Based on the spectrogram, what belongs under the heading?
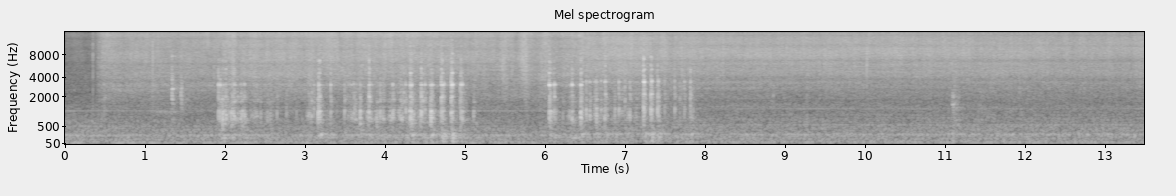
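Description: Chopped tomatoes, onions and spices sizzling in hot oil in a nonstick frying pan. Two spells of rapid clicking and scraping from stirring and tossing fall in the first half, after which only the steady sizzle remains.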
